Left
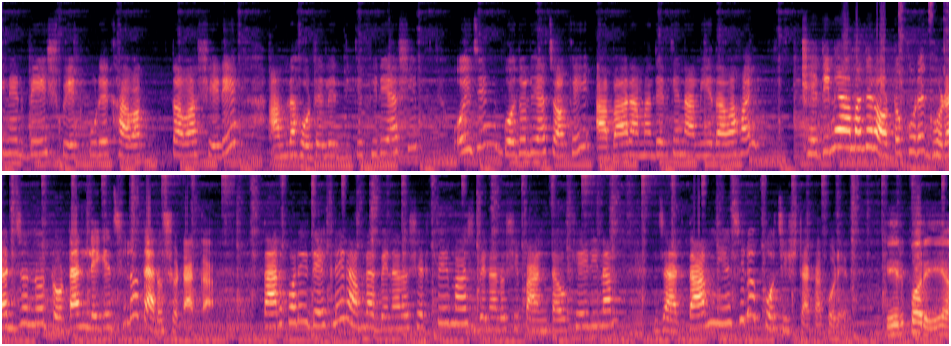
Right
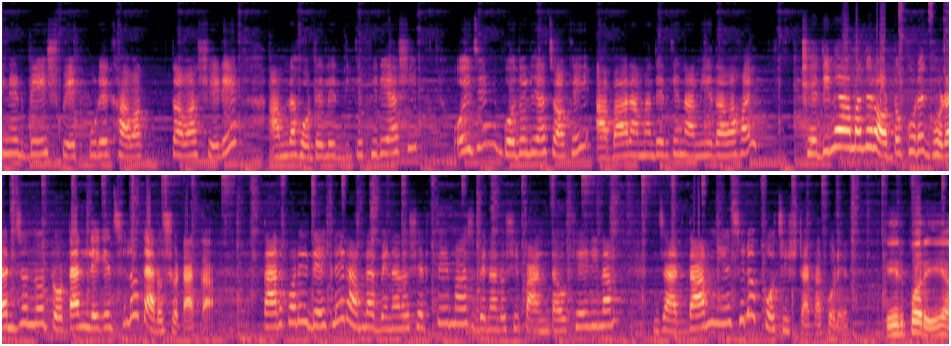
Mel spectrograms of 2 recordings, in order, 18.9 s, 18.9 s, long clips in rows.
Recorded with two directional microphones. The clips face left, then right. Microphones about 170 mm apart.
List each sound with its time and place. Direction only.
0.0 s a woman's voice: 30° right (ahead or behind)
